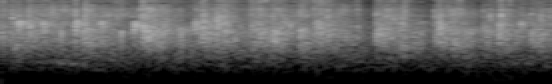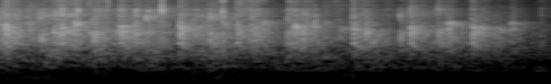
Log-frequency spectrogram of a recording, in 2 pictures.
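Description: An audience at a mayor's International Day of Peace event applauds in honor of veterans, a sustained, dense round of clapping from a fair-sized crowd that holds steady and tapers slightly at the end.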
